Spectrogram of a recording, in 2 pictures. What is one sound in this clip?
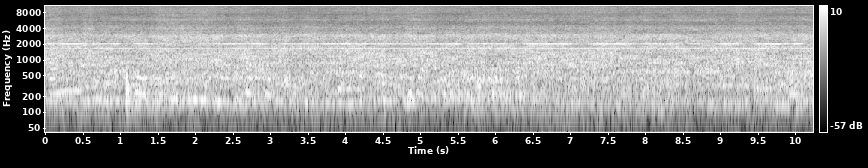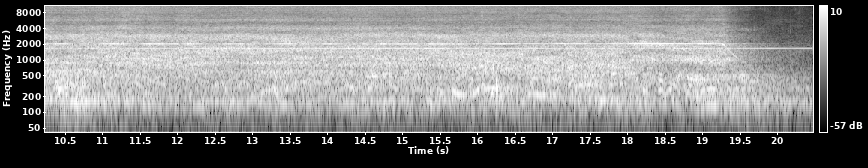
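A hair dryer blows with a loud, steady whine, then switches off.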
